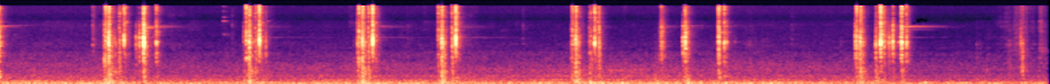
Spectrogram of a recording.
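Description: Merritt index typewriter printing letter by letter: sharp, irregular clacks, often in quick pairs or threes with pauses of a second or so between, a few followed by a short high ring.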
